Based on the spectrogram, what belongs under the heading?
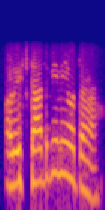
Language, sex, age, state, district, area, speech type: Hindi, male, 18-30, Bihar, Vaishali, rural, conversation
